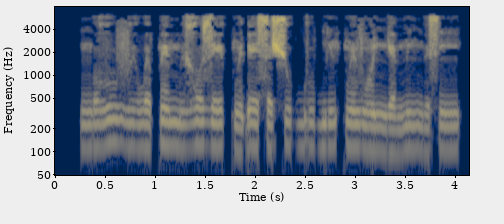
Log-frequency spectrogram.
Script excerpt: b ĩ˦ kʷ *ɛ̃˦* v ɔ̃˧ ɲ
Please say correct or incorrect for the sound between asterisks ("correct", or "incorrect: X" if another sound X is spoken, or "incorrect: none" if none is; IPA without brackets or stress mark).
correct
